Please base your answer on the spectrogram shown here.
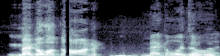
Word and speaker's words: Megalodon: it Megalodon have I pronounced have I been pronouncing it wrong all these years you cut it with megawatt Megalodon yeah that's it you said megawatt at first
